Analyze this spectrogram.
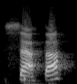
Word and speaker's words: zäta: Also, the Swedish pronunciation of the word Z is Zäta.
